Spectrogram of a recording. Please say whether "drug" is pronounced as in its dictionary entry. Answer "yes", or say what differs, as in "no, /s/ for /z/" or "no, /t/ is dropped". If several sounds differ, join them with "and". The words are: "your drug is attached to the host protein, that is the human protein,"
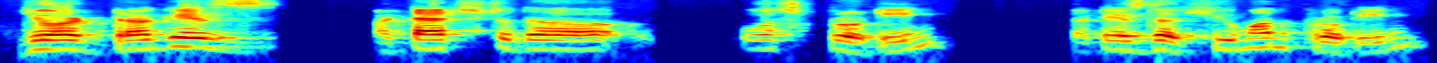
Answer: yes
